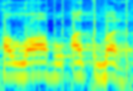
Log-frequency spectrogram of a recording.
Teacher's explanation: تو سب سے پہلے اللہ اکبر کہیں گے جب نماز پڑھنے کے لیے، تو اللہ اکبر، اللہ کا جو لام ہے اس کو پر کرنا ہے، جیسے کہ کل بھی بتایا کہ اللہ کے لام سے پہلے حرف کے اوپر زبر یا پیش ہو تو پر پڑھیں گے اللہ اکبر، ٹھیک ہے۔ اکبر، را کو بھی پر کریں گے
